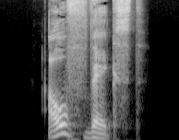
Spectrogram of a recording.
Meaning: second-person singular dependent present of aufwecken
- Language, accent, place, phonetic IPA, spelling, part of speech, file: German, Germany, Berlin, [ˈaʊ̯fˌvɛkst], aufweckst, verb, De-aufweckst.ogg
